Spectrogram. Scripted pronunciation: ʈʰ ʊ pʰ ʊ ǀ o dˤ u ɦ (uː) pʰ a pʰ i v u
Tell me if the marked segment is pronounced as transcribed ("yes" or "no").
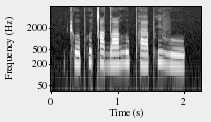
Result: no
